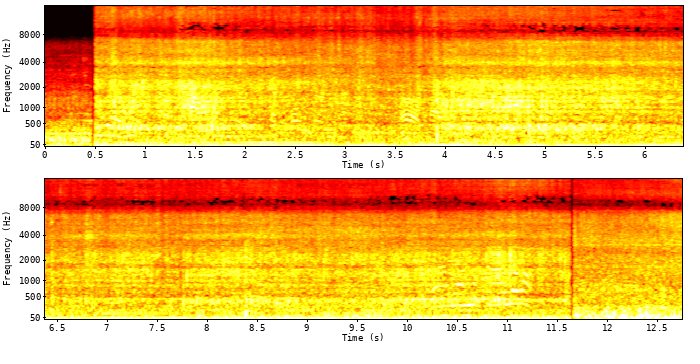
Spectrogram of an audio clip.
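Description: Wet concrete gushes from a pump hose.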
